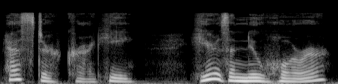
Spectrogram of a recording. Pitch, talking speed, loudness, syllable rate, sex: 155 Hz, 140 wpm, -16 LUFS, 4.1 syllables/s, female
